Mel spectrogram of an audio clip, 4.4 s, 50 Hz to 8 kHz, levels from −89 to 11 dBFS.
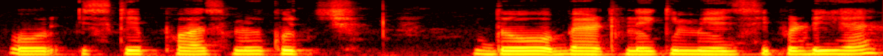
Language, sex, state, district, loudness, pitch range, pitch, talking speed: Hindi, male, Uttar Pradesh, Saharanpur, -15 LUFS, 165-175 Hz, 170 Hz, 165 wpm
